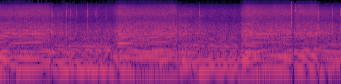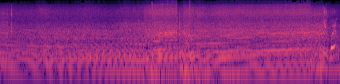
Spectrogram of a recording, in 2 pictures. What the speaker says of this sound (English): You'll start your voyage into the past with a smooth ride behind the wheel of a Cadillac Eldorado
